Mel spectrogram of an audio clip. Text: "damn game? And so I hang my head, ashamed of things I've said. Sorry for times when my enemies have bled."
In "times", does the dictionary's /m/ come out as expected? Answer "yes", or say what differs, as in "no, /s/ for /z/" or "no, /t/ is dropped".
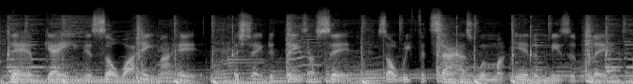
no, /m/ is dropped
